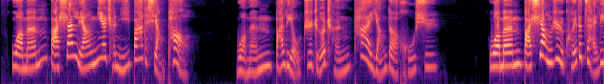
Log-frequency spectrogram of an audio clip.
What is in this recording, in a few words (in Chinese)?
现代诗歌样音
